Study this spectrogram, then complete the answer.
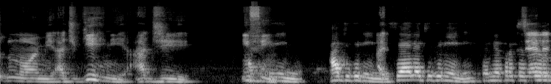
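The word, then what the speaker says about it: Adghirni: E, inclusive, é interessante, a professora Ilusca, me ajuda com a pronúncia do nome, Adguirne, enfim. Adguirne, Zélia Adguirne, foi minha professora no mestrado.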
